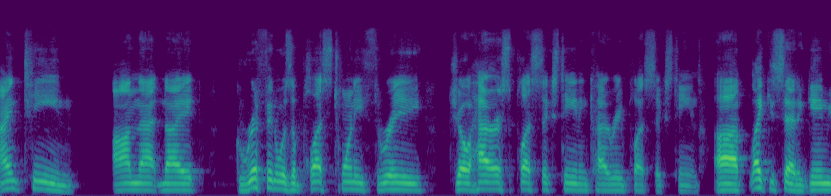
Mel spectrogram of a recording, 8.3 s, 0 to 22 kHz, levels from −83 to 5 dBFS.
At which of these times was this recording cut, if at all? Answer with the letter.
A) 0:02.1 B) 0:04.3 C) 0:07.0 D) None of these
C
